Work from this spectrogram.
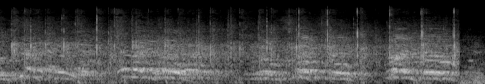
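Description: Football crowd at a Grimsby Town versus Bradford City League Two match, dense stadium noise with rhythmic clapping and swelling chants throughout, loud and close, some voices nearby.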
